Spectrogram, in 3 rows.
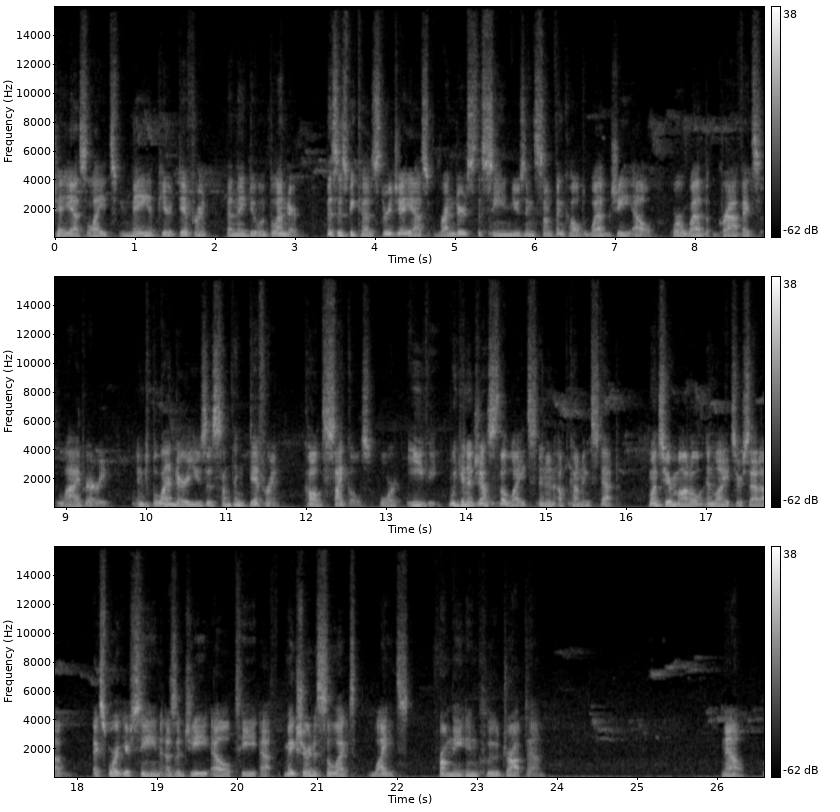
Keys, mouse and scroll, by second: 0.5 ctrl+c, 0.7 ctrl+v, 0.8 g, 1.9 KP_7, 4.1 g, 5.3 ctrl+c, 5.5 ctrl+v, 6.0 g, 7.2 click, 8.0 click, 9.1 click, 9.2 click, 9.6 click, 10.1 click, 10.2 click, 10.6 middle click, 11.6 shift+click, 12.0 click, 12.1 click, 12.9 shift+click, 14.3-14.9 drag, 15.6 click, 15.9 click, 17.8-19.2 drag, 26.5 middle click.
